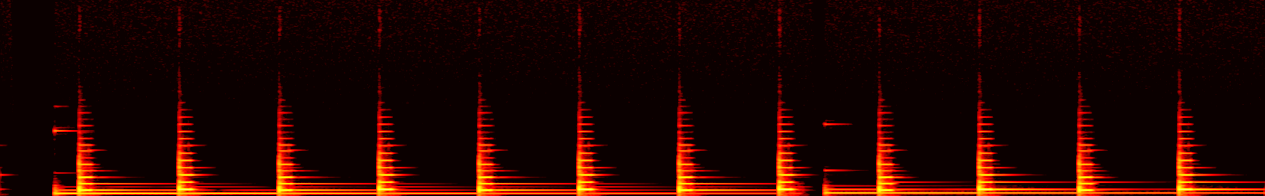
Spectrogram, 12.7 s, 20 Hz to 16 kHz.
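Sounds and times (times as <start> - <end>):
Pianoteq electric piano: 0.6 - 12.6.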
